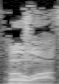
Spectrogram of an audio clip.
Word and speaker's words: Boox: It's pronounced Boox.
